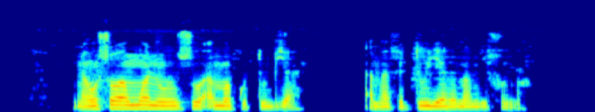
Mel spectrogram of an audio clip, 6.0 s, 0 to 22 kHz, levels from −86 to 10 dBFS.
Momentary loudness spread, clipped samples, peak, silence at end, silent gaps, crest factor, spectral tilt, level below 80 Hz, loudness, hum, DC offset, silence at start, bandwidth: 16 LU; under 0.1%; -2 dBFS; 0.7 s; 3.24-3.63 s; 20 dB; -6 dB/octave; -66 dBFS; -21 LUFS; none; under 0.1%; 0.75 s; 7.4 kHz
